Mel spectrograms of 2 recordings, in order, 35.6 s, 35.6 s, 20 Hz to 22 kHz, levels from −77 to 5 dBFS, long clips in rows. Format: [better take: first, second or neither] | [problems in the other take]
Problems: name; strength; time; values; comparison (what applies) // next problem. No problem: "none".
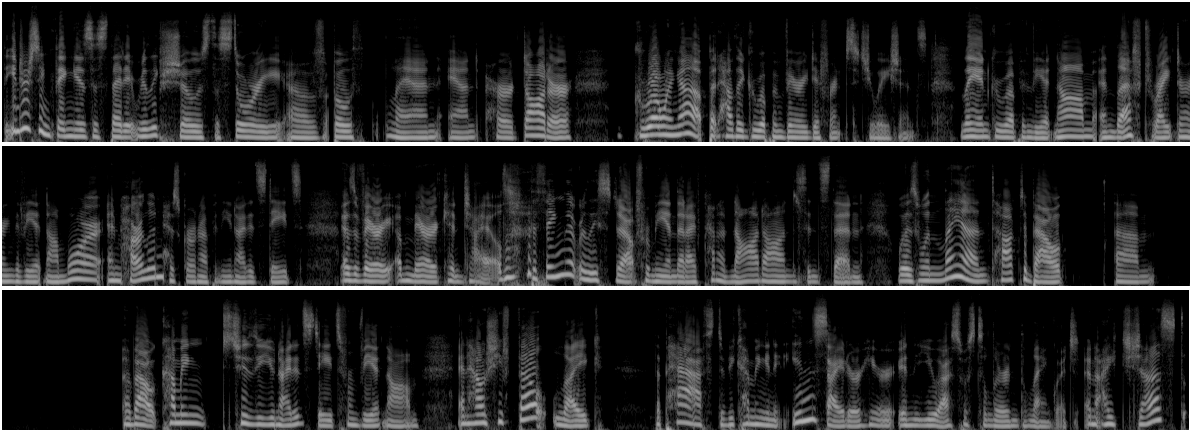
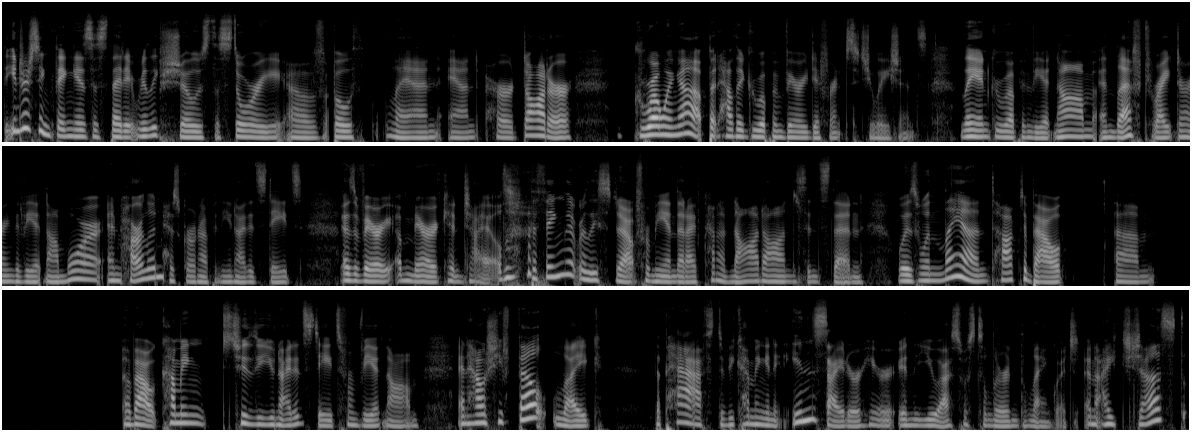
second | distortion; slight; 10 dB below the speech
